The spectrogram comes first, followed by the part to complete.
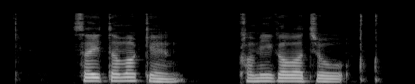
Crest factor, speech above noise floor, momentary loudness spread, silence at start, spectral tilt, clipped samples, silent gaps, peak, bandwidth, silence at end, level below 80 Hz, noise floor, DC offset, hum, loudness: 18 dB; 51 dB; 19 LU; 0.75 s; -6.5 dB/octave; under 0.1%; none; -8 dBFS; 11.5 kHz; 0.5 s; -66 dBFS; -73 dBFS; under 0.1%; none; -23 LUFS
